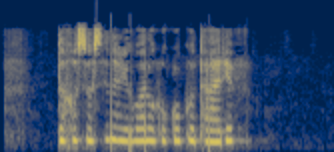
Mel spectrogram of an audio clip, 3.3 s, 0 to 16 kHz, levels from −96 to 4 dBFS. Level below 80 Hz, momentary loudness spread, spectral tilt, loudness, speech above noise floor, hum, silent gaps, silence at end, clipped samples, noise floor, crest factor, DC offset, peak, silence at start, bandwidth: -54 dBFS; 10 LU; -1 dB/octave; -15 LUFS; 57 dB; none; none; 0.9 s; under 0.1%; -73 dBFS; 18 dB; under 0.1%; 0 dBFS; 0.6 s; 9 kHz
